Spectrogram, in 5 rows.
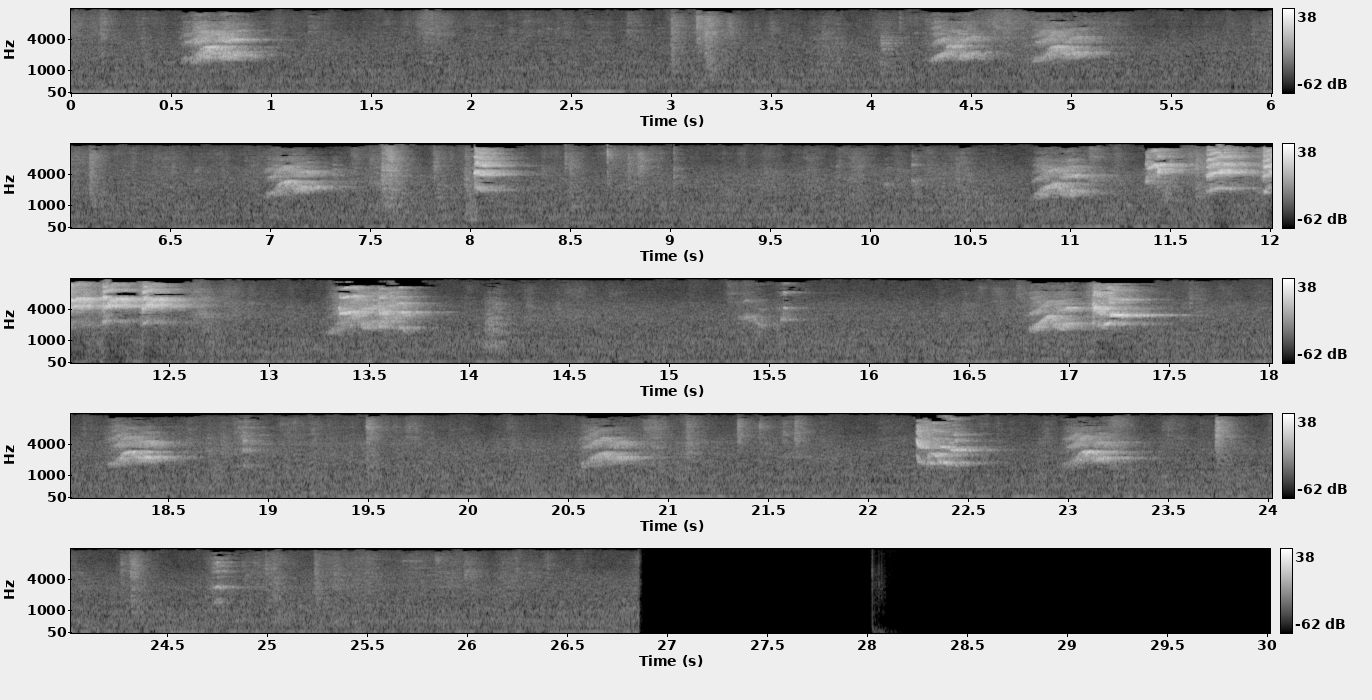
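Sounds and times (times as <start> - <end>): bird chirping and squawking: 0.6 - 1.1, 4.2 - 5.3, 7.0 - 8.4, 10.2 - 14.1, 15.4 - 15.8, 16.8 - 19.2, 20.6 - 21.1, 22.2 - 23.5, 24.7 - 25.1.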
